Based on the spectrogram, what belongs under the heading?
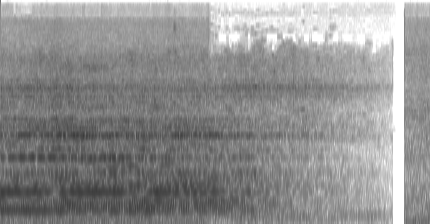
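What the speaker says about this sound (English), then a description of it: "trains whistling" A train whistle sounds one long, loud, steady blast over rumbling rail noise, slowly fading as it trails off, followed by a brief cut and renewed low rumble.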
